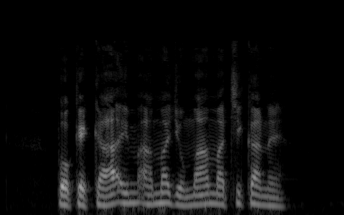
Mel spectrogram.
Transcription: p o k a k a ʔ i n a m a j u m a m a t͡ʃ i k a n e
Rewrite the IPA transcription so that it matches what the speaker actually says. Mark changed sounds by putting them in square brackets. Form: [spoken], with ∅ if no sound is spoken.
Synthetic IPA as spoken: p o k [e] k a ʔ i [m] a m a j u m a m a t͡ʃ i k a n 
